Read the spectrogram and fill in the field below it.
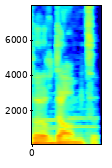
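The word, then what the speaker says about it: Verdammt: Verdumpt. Wait, how do you pronounce the V? Is it fur or ver? No, it's fur, right? The V is pronounced F in German, but I think there is an exception.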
